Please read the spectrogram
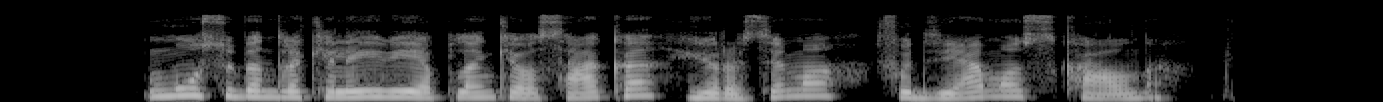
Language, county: Lithuanian, Kaunas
